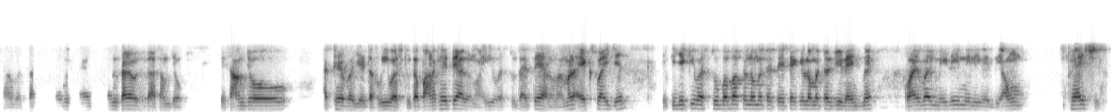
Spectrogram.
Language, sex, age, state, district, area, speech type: Sindhi, male, 30-45, Gujarat, Surat, urban, conversation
